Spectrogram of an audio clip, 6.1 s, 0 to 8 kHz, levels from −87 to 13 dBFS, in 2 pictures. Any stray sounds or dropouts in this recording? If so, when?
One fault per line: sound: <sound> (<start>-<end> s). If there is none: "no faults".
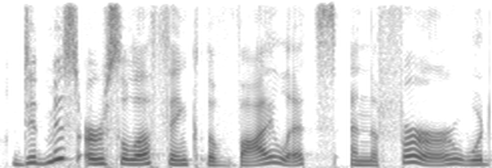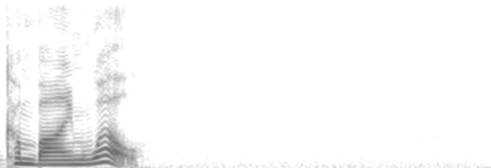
no faults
